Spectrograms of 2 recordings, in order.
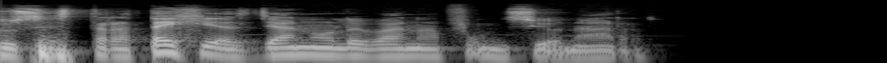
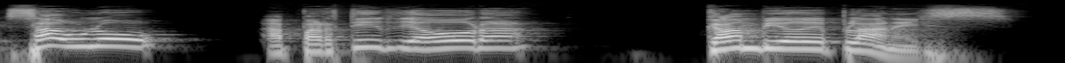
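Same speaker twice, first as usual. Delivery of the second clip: much higher and louder, a blaring order; forceful shout; 13 semitones higher, 9 dB louder than usual. Acted. The Lord telling Saul his plans change, a high shout. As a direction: announce the change of plans like a new boss.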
